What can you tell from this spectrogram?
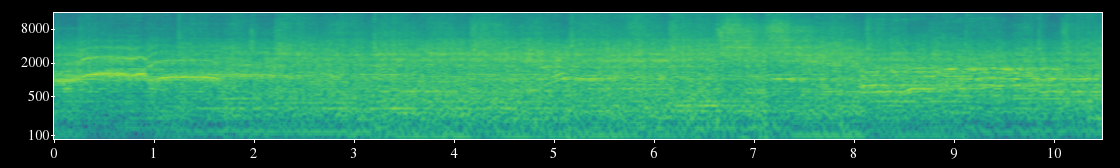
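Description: Live pop music playing loudly through a concert sound system, heard from within the audience, with fans yelling and whooping over it.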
